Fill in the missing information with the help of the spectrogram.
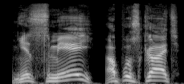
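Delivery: slow, high-pitched order; commanding. Acted. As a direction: order him from above, drawn out. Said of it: "приказал ему голос". (протяжный приказ)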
